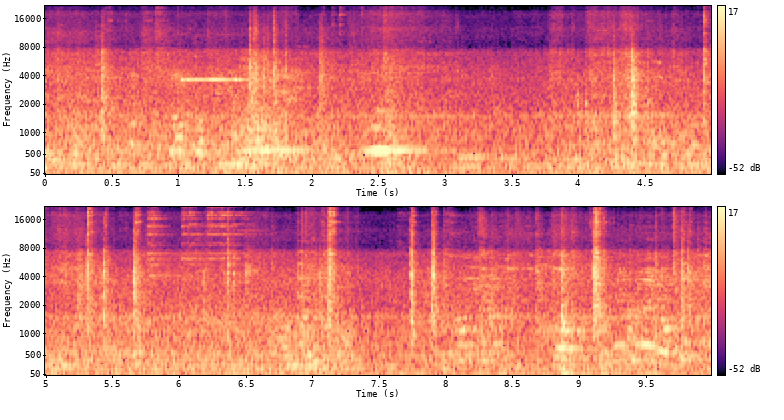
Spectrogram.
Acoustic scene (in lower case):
restaurant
